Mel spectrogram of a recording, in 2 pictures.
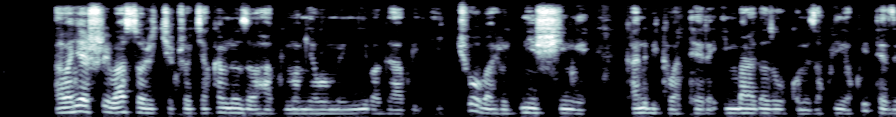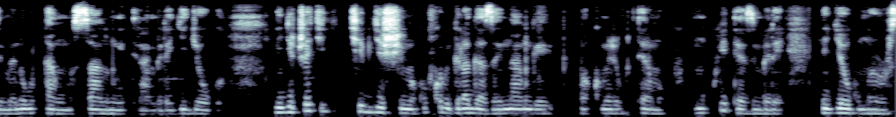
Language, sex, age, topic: Kinyarwanda, female, 18-24, education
